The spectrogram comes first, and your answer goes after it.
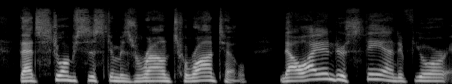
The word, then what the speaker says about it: Toronto: Canadian city, it's Toronto, they do not pronounce the last T. So if you want to be labeled as a tourist the minute you go to Toronto, say Toronto.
